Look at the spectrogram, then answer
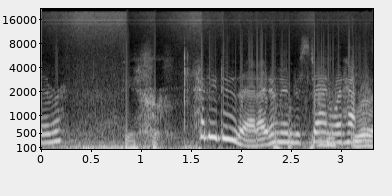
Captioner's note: chuckles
